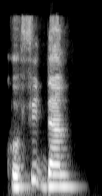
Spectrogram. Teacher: So they refer to this as non-automatic downstep because in speech, the low tone that causes the downstep deletes. So you don't see the low tone there. It is not evident.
